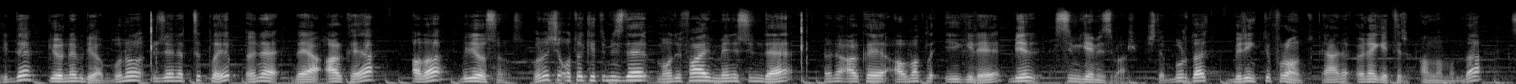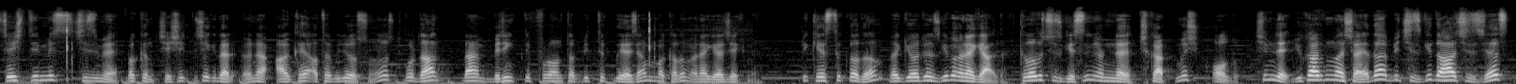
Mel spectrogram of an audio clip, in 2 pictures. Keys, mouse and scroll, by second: 1.7-5.2 drag, 8.2-11.9 drag, 16.1 click, 21.8-22.8 drag.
